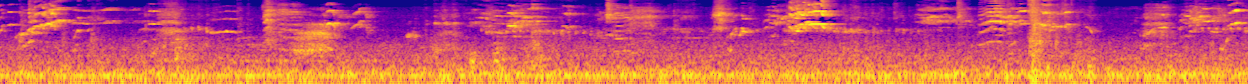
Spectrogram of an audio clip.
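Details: Lorikeets at a cafe giving harsh, high squawks and shrill chirps in irregular bursts, several birds overlapping, with a louder screech near the middle, against constant low background noise.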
